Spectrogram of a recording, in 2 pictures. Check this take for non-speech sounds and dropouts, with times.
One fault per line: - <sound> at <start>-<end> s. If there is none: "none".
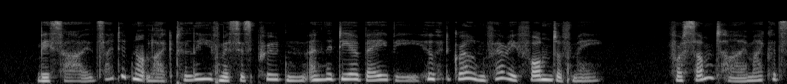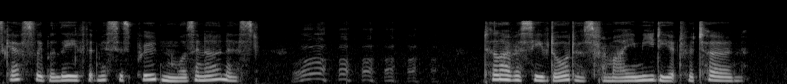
- laugh at 10.8-12.3 s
